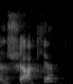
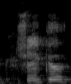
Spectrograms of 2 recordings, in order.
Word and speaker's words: Chayka: Arizona's John Shakya. – Chayka.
